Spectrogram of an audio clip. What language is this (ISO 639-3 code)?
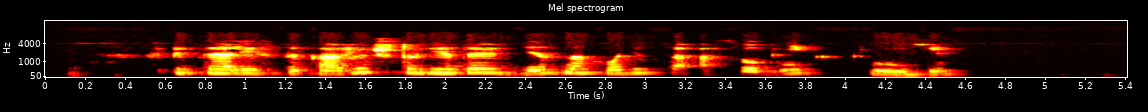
bel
